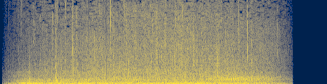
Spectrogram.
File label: monster holy flame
